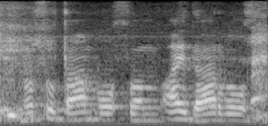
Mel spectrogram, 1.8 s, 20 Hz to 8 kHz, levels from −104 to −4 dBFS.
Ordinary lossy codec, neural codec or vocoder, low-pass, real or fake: none; none; none; real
